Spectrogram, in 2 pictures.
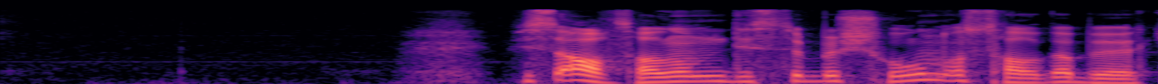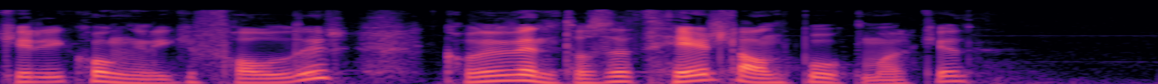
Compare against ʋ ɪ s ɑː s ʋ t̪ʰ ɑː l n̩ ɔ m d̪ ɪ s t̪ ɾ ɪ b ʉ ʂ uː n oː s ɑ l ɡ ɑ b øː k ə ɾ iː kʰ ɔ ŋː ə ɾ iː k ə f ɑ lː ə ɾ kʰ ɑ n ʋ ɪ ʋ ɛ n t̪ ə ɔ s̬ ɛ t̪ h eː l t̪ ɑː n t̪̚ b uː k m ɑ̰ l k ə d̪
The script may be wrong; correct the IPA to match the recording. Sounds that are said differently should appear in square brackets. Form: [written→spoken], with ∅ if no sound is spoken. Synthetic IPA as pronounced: ʋ ɪ s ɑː [s→∅] ʋ t̪ʰ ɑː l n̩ ɔ m d̪ ɪ s t̪ ɾ ɪ b ʉ ʂ uː n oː s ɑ l ɡ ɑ b øː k ə ɾ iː kʰ ɔ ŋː ə ɾ iː k ə f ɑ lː ə ɾ kʰ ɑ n ʋ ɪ ʋ ɛ n t̪ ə ɔ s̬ ɛ t̪ h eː l t̪ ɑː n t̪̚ b uː k m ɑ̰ [l→ɾ] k ə d̪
